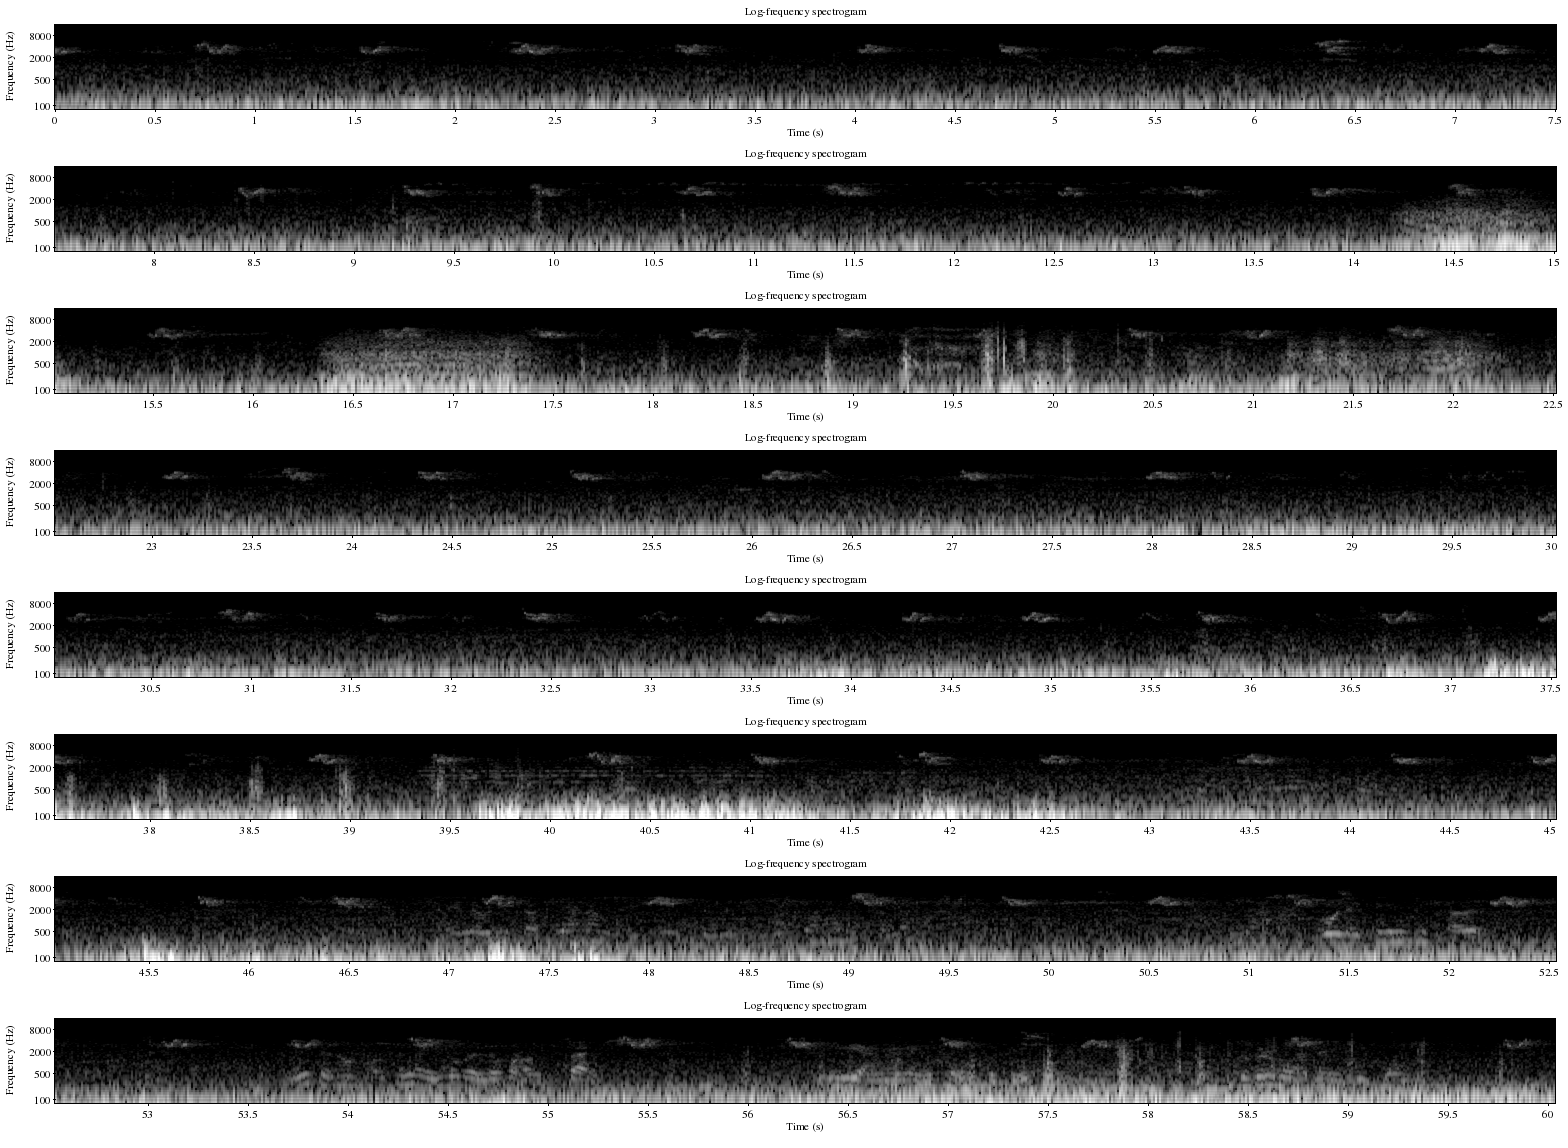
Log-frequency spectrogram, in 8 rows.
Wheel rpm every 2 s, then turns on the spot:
0, 0, 0, 0, 0, 0, 0, 0, 0, 0, 0, 0, 0, 0, 0, 0, 0, 0, 0, 0, 0, 0, 0, 0, 0, 0, 0, 0, 0, 0.
none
